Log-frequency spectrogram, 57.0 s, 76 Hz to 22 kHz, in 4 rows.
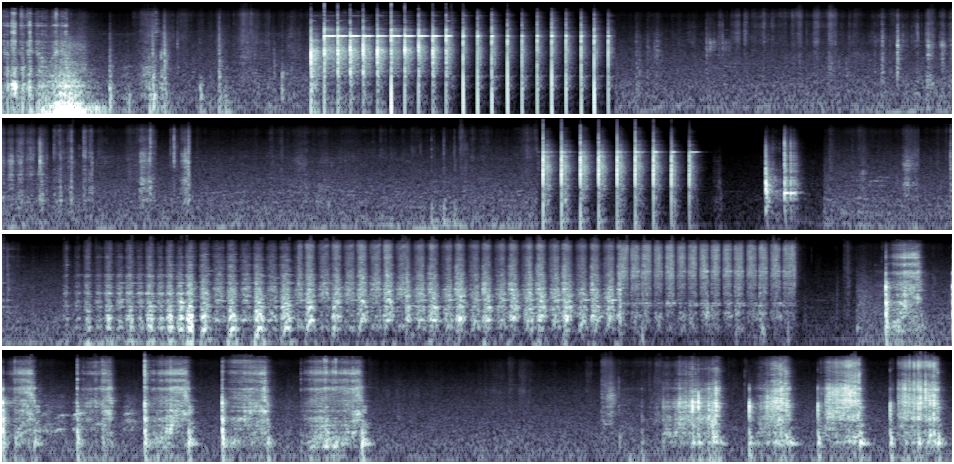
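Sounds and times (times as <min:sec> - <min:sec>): hand tool scraping wood: 0:00.0 - 0:01.0, 0:29.4 - 0:40.4, 0:41.8 - 0:48.3, 0:52.6 - 0:56.9.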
